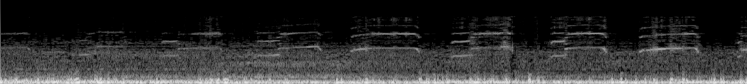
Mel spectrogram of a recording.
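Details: Pair of wild bald eagles in Southwest Florida at dawn on 29 November 2022, mating on the nest patio, captured by a live nest cam; thin high chirping whistles, each rising then dropping, about ten in sequence over heavy wind rumble.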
